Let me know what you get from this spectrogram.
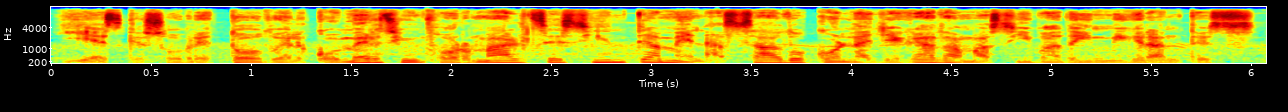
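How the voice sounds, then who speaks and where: A man narrating a scripted news report in a measured, formal way. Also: sits low, animated, a bit bright, slight background noise.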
